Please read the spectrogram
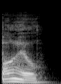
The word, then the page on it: bile: British English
